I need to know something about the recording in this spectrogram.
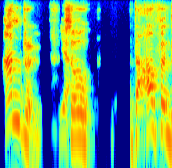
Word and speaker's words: Andrew: It seemed like saying, my name is Andrew, but, it's spelled with the letter A, but you pronounce it Indrew. And I'll say, no, it's not Indrew. It says the letter A, Andrew.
